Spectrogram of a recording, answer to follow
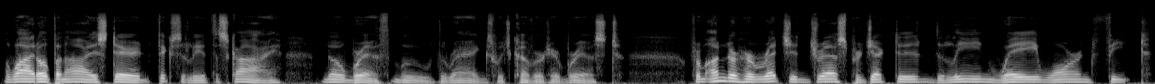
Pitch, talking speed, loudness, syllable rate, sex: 105 Hz, 150 wpm, -19 LUFS, 4.0 syllables/s, male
